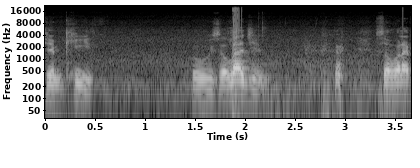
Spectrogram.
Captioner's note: laughs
